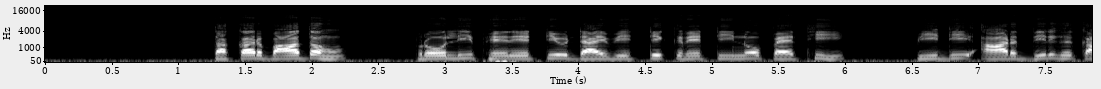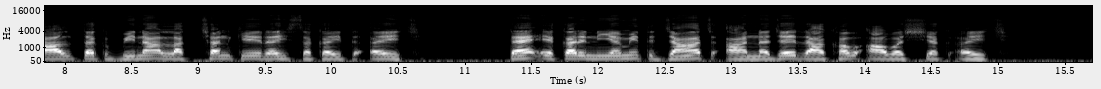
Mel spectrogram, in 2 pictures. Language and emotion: Maithili, neutral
